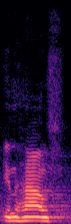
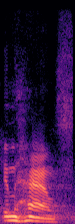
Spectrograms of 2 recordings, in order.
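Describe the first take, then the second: First: It is said in a British accent. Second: It is said in an American accent. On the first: "Britishers बोलते हैं" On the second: "Americans बोलते हैं"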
